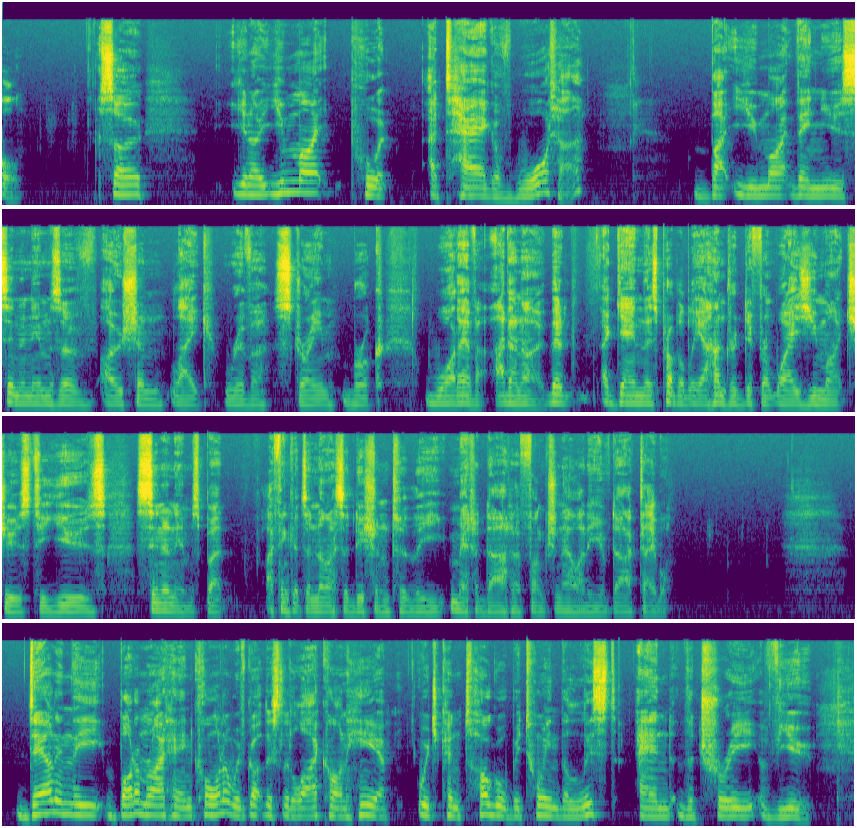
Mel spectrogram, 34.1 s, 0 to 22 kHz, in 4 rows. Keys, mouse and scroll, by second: 33.3 click.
